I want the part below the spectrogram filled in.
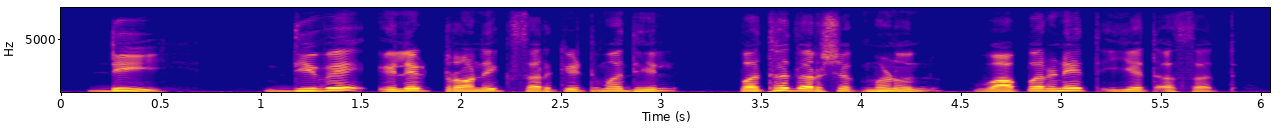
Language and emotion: Marathi, neutral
